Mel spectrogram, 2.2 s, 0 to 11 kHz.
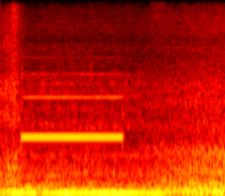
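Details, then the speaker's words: Ford 7.3 Powerstroke diesel cold start at 40°F the day after injector replacement: chime, then prompt firing into steady low rumble without stumbling; previously wouldn't start at 55°F; about 500 miles later runs smoother, starting issues gone. "but everything is running so much smoother so much better the starting issues have gone away"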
